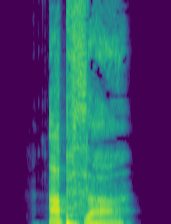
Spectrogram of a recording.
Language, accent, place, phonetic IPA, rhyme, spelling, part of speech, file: German, Germany, Berlin, [ˈapˌzaː], -apzaː, absah, verb, De-absah.ogg
- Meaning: first/third-person singular dependent preterite of absehen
